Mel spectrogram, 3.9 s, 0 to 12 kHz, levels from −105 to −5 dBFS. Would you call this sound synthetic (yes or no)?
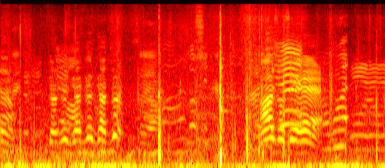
no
